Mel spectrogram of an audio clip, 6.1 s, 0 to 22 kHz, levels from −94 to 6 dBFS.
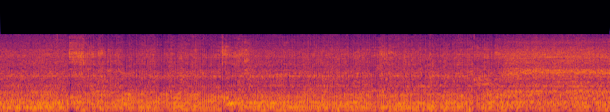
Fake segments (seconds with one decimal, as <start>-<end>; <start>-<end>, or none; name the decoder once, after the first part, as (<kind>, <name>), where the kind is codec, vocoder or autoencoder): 0.8-2.4 (vocoder, Vocos); 2.8-5.0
